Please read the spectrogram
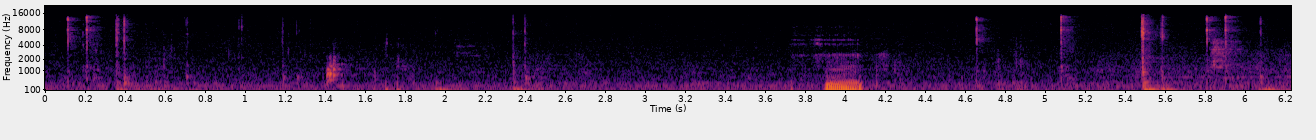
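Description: Faint computer keyboard keystrokes and mouse clicks at irregular intervals, bunching up near the end. There is a brief low sound about four seconds in.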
